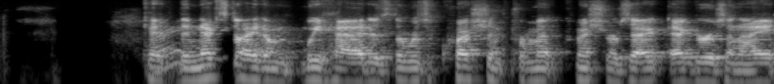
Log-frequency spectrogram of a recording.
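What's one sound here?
An older man speaks steadily over an online call.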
